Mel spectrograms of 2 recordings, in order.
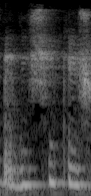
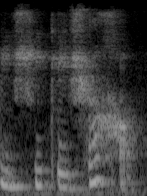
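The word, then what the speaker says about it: হৃষীকেশঃ: এইবারে এই যে ঋষিকেশ, তাই এই ঋষিকেশের শব্দটার সাথে আমরা অহ এরকম একটা উচ্চারণ করি, সেই জন্য আমরা এখানে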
